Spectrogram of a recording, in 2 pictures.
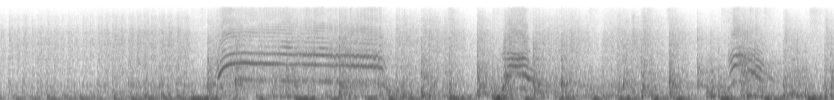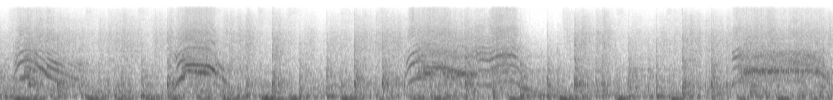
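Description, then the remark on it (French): A woman's voice screams again and again in a recorded jazz performance, each cry rising and sweeping sharply, loud, with a low, steady hum running underneath the whole time. “qu'est-ce que ça vous fait de réentendre ces cris justement”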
